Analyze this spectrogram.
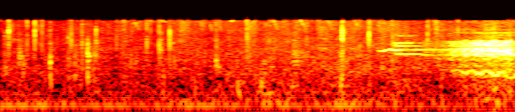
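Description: A horse whinnying about four seconds in, a pitched call that swells and then stops, over scattered small clicks and knocks.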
